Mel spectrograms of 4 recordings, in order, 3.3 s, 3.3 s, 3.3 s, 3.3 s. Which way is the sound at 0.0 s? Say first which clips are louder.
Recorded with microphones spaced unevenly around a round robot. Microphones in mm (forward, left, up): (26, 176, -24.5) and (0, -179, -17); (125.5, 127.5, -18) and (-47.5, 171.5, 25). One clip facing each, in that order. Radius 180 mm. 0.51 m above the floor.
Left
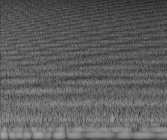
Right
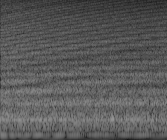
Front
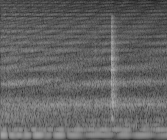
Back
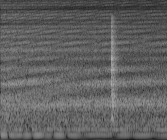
Left 1 dB, front 3 dB; 40° left.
